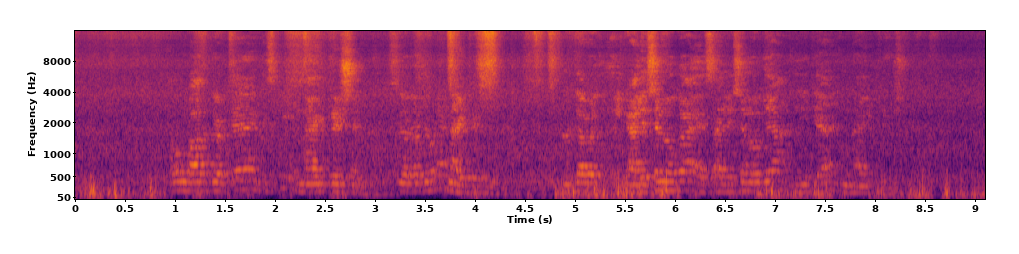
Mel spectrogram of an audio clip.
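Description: A man speaks calmly into a nearby microphone, as if explaining.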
